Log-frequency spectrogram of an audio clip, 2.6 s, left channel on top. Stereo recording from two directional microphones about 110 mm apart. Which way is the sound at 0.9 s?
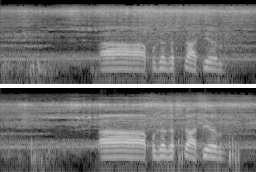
25° right (ahead or behind).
